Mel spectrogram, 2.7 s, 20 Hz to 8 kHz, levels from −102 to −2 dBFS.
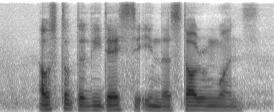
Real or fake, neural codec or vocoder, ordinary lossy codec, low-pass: fake; codec, 16 kHz in and 24 kHz out, 0.9 kbps, LongCat-Audio-Codec, four codebook decoder; none; 7.2 kHz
